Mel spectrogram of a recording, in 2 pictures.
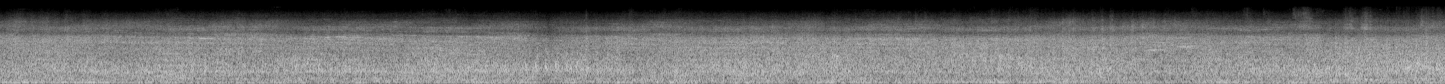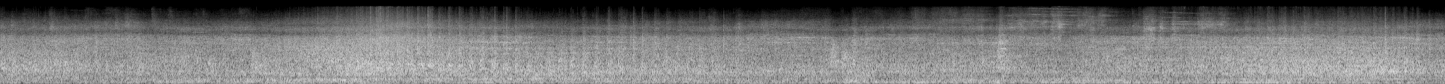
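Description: Freight train of multi-level autorack cars rolling past at speed: a steady rumble and rattle of steel wheels on rail. It swells louder about two-thirds of the way through, and a few sharp clicks follow near the end.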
